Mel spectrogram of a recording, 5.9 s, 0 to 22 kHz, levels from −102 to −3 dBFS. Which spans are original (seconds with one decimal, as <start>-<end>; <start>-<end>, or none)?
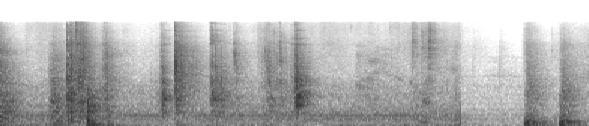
0.0-5.9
